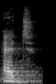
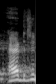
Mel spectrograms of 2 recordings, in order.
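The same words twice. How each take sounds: First: एज said "ej" with no D; silent D. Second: एड्ज said "ed-j" with audible D; D sounded. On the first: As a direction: go straight to the J in एज. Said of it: "इसे पढ़ेंगे हम". (एज में ड silent, सीधा ज) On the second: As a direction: put a D before the J in एड्ज. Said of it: "इसे एड्ज नहीं पढ़ेंगे". (एड्ज में ज से पहले ड बोलें) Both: Shown as a demonstration.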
